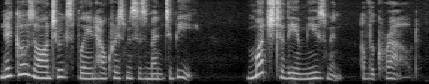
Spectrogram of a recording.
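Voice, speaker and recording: A woman's voice: medium pitch, normal speed, darkish tone, no room sound, clean studio sound. A woman reading scripted narration for a radio drama.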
